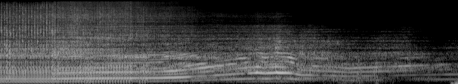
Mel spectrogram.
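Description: Chevrolet Corvette C8 Z06 pulling away on a timed run, a loud high-pitched engine rising steadily through the revs and shifting, then fading as the car drives off.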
